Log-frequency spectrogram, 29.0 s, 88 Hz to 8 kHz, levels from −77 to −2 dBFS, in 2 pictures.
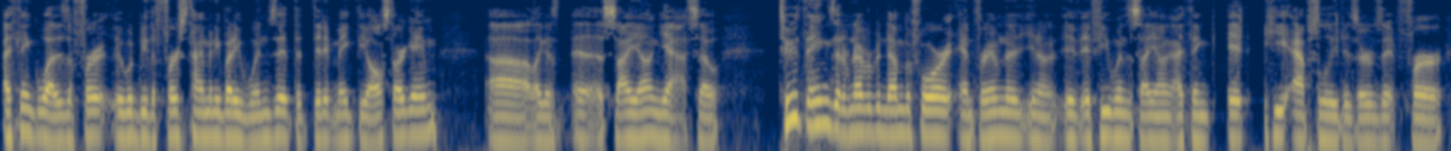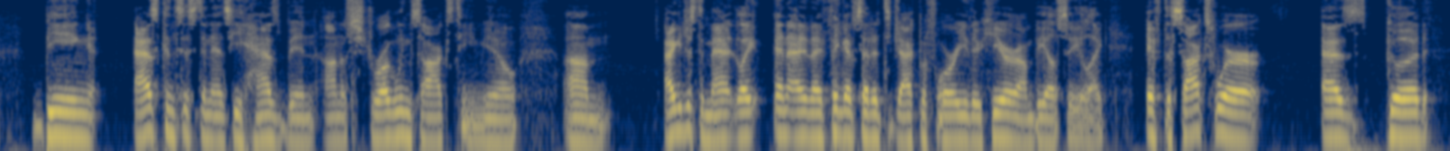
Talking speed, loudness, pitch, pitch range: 210 wpm, -23 LUFS, 135 Hz, 125-145 Hz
